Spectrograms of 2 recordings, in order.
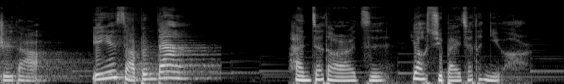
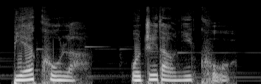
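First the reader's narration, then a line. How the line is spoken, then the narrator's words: Sighing. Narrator (Chinese): 阿木叹了口气，才说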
